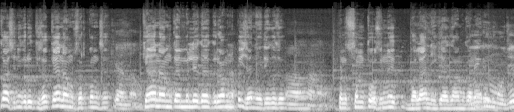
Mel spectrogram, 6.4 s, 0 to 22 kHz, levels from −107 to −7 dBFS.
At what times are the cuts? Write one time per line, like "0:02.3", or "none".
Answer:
0:04.0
